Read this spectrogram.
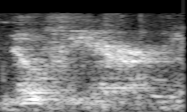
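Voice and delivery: imitated intense whisper; breath-only, softened delivery; hushed declaration. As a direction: whisper it like a private victory. Friend's triumphant hushed declaration, retold.

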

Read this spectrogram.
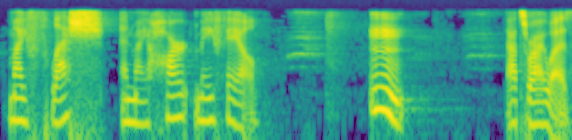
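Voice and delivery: a gentle, measured Bible reading; scripture reading. Acted. Reads Psalm aloud.

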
